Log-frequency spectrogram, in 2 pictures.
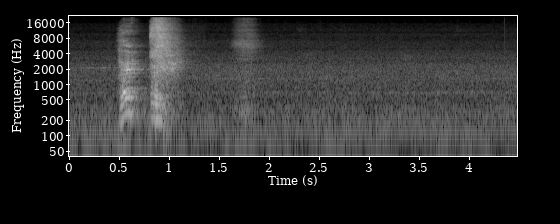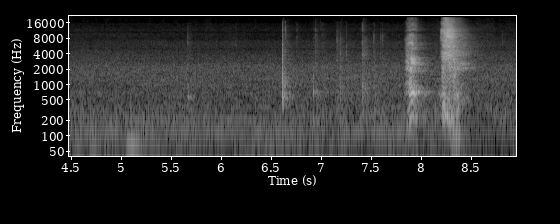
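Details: Two pairs of forceful explosive sneezes a few seconds apart with a soft sniff between: a sneezing fit after a shower.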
